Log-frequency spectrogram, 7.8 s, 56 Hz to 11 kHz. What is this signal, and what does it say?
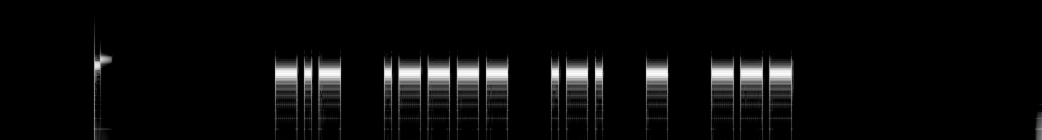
Morse code, heard as a keyed tone, about 22 wpm, spaced as for 16 wpm, 700 Hz. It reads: K1RTO
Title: USA Call Signs - 5 Characters - 2x Character Spacing - 22wpm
